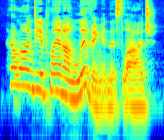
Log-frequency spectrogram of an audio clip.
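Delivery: a hint of a chatty beaver; lightly voiced beaver. A narrator's reading.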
